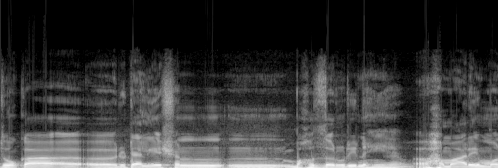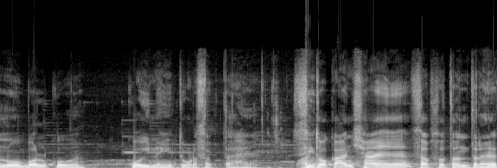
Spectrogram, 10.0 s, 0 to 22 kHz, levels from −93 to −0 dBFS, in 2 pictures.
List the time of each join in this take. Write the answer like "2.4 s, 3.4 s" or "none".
4.1 s, 8.1 s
